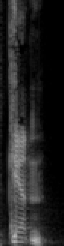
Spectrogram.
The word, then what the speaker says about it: Canton: You know, it's like a, it's not necessarily a silent T. I call it a soft T. It's Canton, you know? It's not Canton.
